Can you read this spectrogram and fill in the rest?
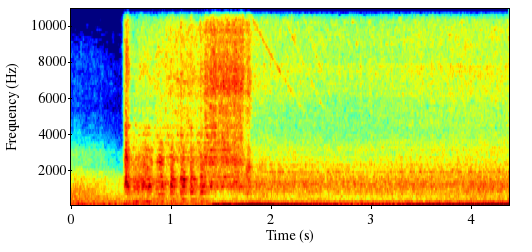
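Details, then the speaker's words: Used car on a dealer lot, already sold: about a second of harsh, fast, chattering cranking before the engine catches and settles to a low idle. Owner thinks something is sticking; the starter sounds like it is dragging. "going on or something's sticking. So, that's not good."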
